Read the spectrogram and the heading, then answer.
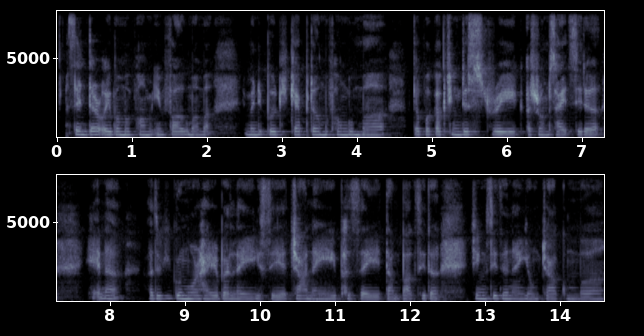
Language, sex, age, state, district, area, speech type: Manipuri, female, 18-30, Manipur, Chandel, rural, spontaneous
